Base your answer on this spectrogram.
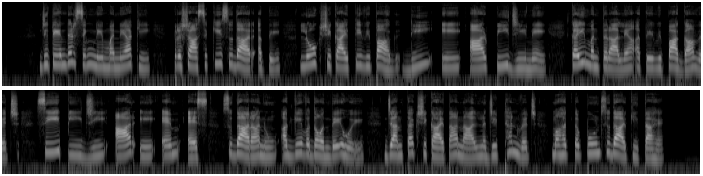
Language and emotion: Punjabi, neutral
